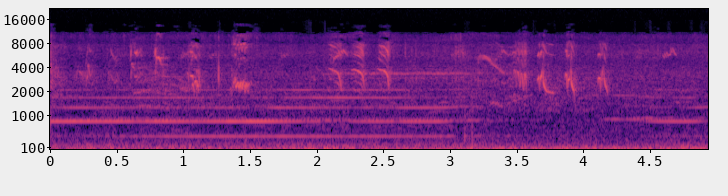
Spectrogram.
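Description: Birds chirping: a quick scatter of short chirps. Underneath is a steady low rumble of wind on the microphone and a faint steady tone that stops about three seconds in.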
